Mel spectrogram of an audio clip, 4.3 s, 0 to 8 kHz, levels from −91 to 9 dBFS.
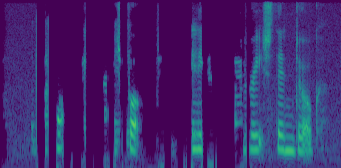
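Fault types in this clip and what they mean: Background gated by the echo canceller: In the first 0.08 s the room sound falls away sharply, dipping by about 32 dB for roughly 70 ms before coming back. The canceller clamped the microphone while its loudspeaker was active, then released it. Unlike a packet dropout, the silence is not a hard cut in the signal. It is the ambience being pulled down and restored as the suppressor opens again.
Other side's voice leaking through: A faint second voice surfaces at 0.38 to 0.64 s, 1.43 to 1.61 s and 2.39 to 2.47 s. It sits around 15, 25 and 20 dB below the main speech, and arrives in brief scraps rather than as a steady layer. The likely cause is residual loudspeaker echo that the canceller failed to subtract. Room reverberation would trail the talker's own sound, but this is a separate, unrelated voice.
Speech suppressed in double talk: From 0.67 to 3.16 s the talker's speech repeatedly sinks, losing level in pieces for roughly two seconds in total. 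At its deepest it drops by something like 40 dB. This likely happens because both sides spoke at once and the canceller, unable to separate them, turned everything down. Background gating dims only the room sound. Here the talker's own speech is eaten away while the far side is active.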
